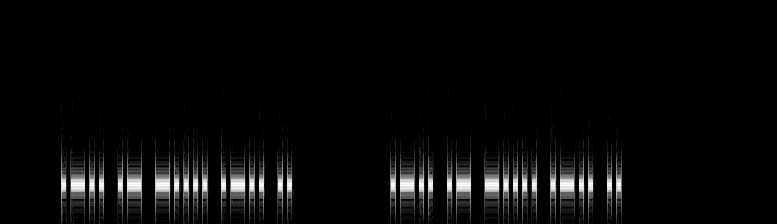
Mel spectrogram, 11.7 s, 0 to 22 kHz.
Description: Morse code, heard as a keyed tone, about 17 wpm, 700 Hz. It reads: LA6LI LA6LI
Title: DXCC-100 Call Signs - 5 Characters - Repeated 2x - 17wpm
